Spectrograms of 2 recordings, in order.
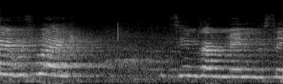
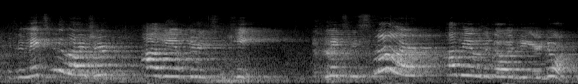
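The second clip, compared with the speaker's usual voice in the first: fast; much faster than usual. Acted. Rushed reasoning aloud.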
